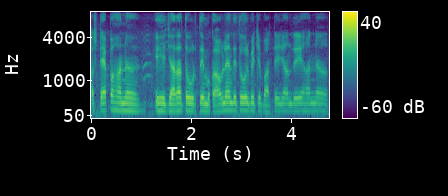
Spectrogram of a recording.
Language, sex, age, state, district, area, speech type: Punjabi, male, 18-30, Punjab, Hoshiarpur, rural, spontaneous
